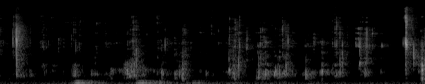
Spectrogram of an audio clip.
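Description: Close-miked chewing of a mouthful of lettuce-leaf wrap: a run of short, irregular wet mouth clicks, with one louder click near the end.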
